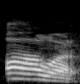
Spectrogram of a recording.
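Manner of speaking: आवर with a long, held opening "aa"; teacher's drawn-out model of आवर, h left silent; silent-h pronunciation demo. Shown as a demonstration. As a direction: say आवर slowly as "aaa-war", no h. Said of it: "इसे क्या पढ़ते हैं".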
